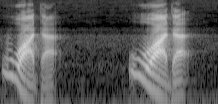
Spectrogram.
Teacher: Da adalah nada neutral dan tiada tanda nada. Bunyinya adalah pendek dan lembut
